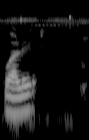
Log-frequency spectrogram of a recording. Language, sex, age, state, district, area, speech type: Assamese, male, 30-45, Assam, Sivasagar, rural, spontaneous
